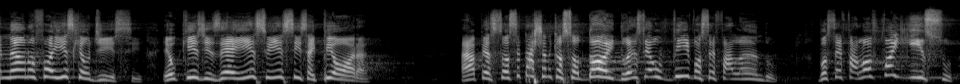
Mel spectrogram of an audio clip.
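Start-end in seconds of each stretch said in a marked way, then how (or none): 0.0-3.1 higher, louder exasperated insisting; frustrated protest. Acted. Discussão de casal encenada. 5.1-9.5 high, loud, fast offended outburst; angry retort. Acted. Briga de casal encenada.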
